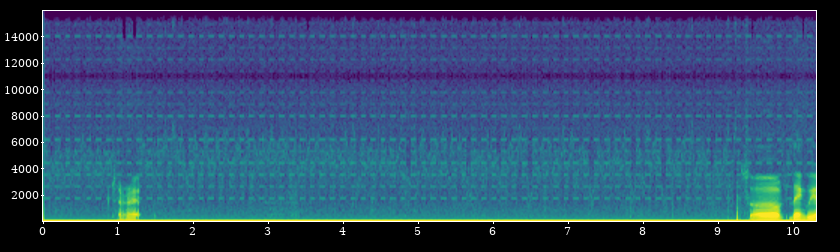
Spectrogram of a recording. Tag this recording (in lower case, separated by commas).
speech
